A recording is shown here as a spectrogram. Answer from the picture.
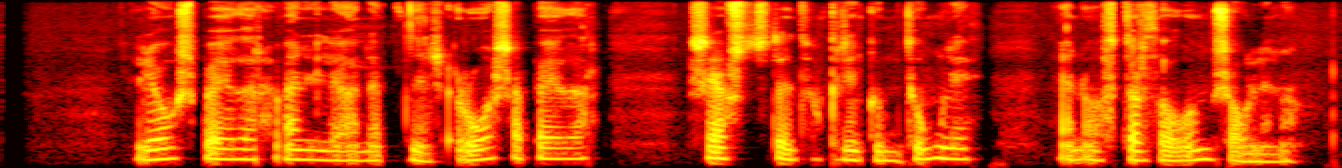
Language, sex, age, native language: Icelandic, female, 50-59, Icelandic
